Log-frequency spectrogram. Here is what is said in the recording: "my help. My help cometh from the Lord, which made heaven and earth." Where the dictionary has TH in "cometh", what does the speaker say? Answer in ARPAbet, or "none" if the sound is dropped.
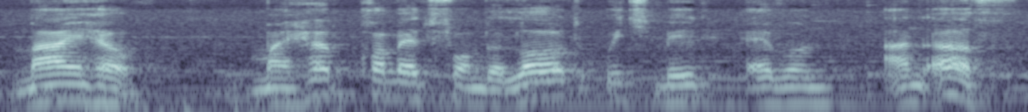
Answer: T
